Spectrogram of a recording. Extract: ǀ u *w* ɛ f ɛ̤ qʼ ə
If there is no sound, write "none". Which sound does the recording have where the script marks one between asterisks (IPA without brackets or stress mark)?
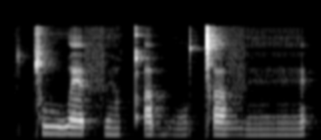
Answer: w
